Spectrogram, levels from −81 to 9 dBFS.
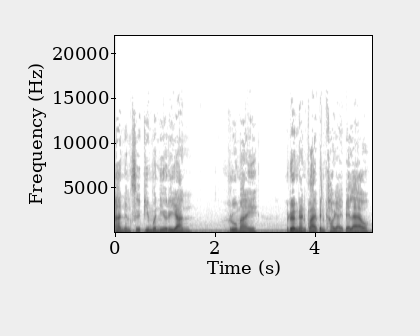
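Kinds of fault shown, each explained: Nothing to flag here, as no technical faults turn up anywhere in this short bit of speech.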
